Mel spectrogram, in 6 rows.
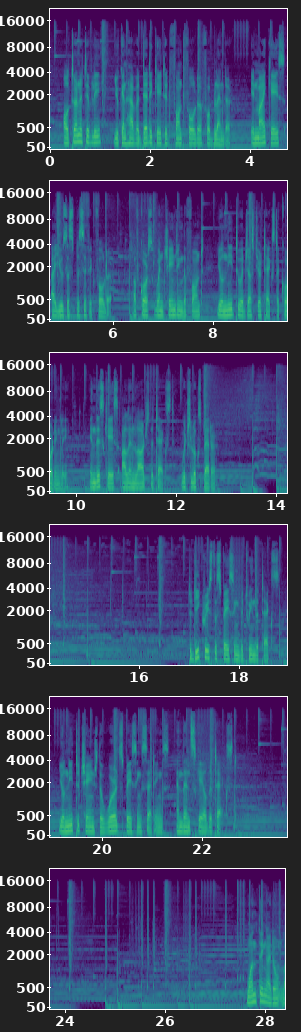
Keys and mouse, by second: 7.2 click, 9.9 s, 12.5 click, 13.4 click, 14.7 s, 17.0 s, 21.8 click, 22.3 click, 22.5 click, 23.0 click, 23.7 s, 27.6-28.4 drag.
